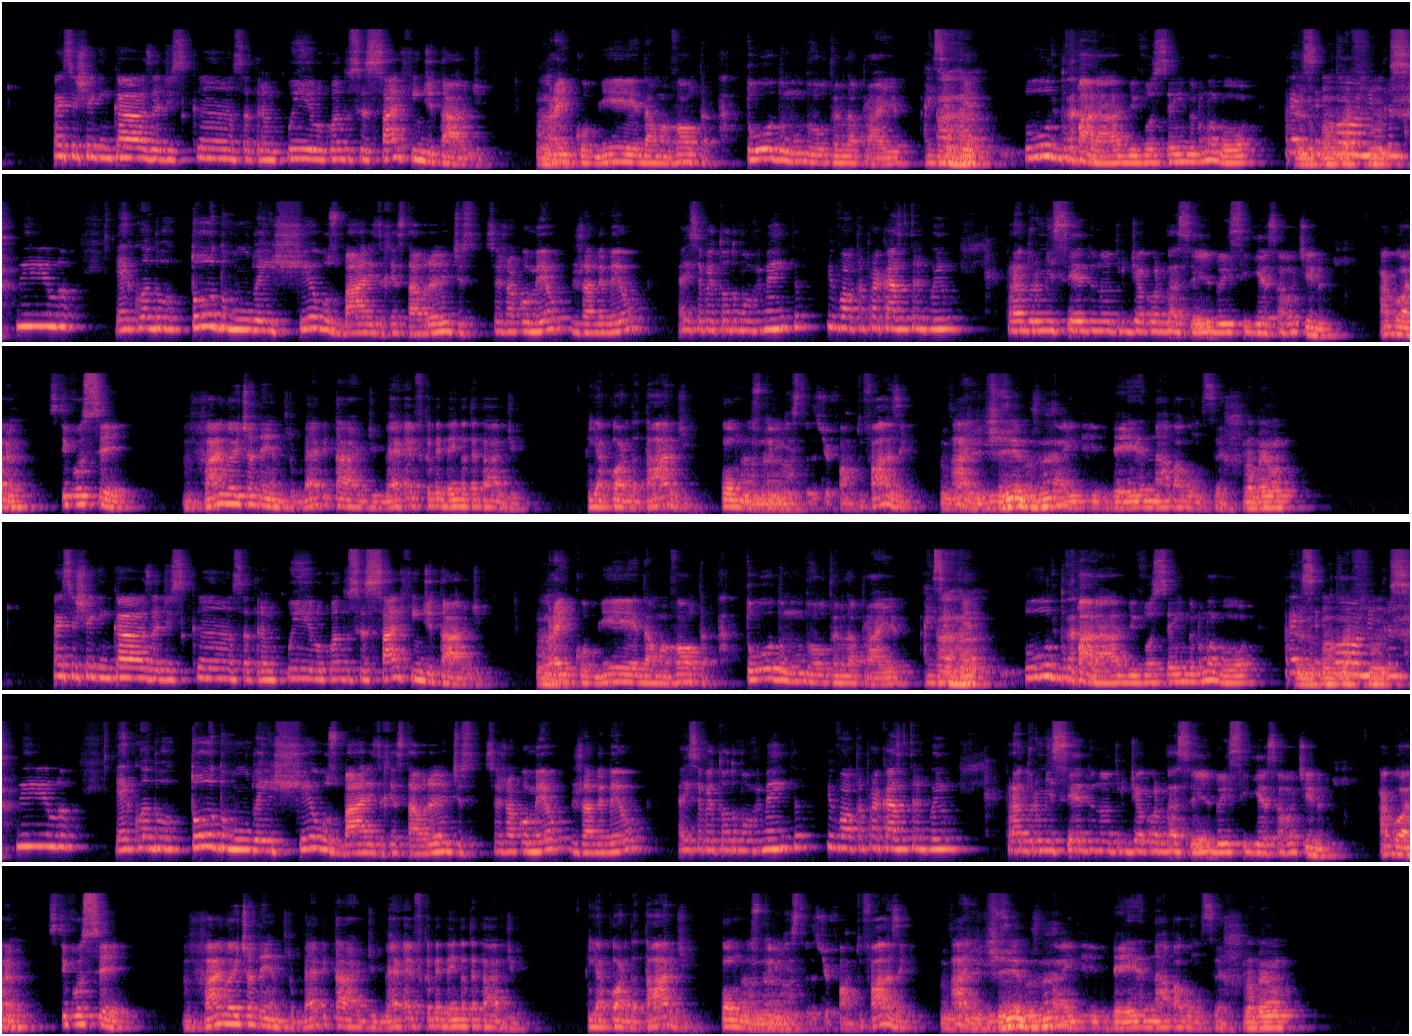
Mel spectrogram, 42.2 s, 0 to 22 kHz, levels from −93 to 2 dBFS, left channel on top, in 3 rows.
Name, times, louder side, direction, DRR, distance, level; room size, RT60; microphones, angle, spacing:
voice 1, 0.5-4.8 5.5-9.8 10.2-12.5 12.8-14.8 15.2-20.4 20.8-23.7 24.1-27.4 27.9-28.4 28.7-29.4 30.0-33.3 34.0-35.1 35.4-37.2 37.7-40.6, equal, 45° right, 1 dB, 3.0 m, -28 dB
voice 2, 9.3-9.8 10.6-11.0 12.9-14.1 28.1-28.3 35.6-36.1 37.6-38.8 40.6-40.9, equal, 5° left, -2 dB, 2.6 m, -26 dB
17.0 x 5.7 x 4.6 m, 0.36 s
head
